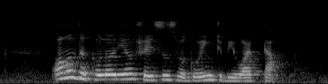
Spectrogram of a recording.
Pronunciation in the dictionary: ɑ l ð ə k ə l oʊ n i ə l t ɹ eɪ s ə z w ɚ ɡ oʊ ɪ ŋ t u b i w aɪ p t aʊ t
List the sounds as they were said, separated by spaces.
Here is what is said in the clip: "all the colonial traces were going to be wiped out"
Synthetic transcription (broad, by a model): ɑ l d ə k ə l oʊ n i ə l t ɹ eɪ s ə s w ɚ ɡ oʊ ɪ ŋ t u b i w aɪ p t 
